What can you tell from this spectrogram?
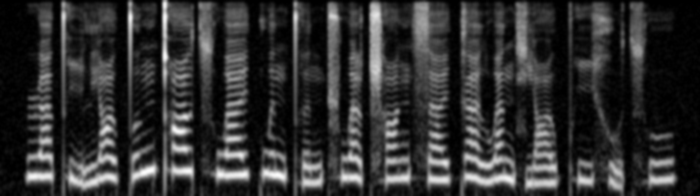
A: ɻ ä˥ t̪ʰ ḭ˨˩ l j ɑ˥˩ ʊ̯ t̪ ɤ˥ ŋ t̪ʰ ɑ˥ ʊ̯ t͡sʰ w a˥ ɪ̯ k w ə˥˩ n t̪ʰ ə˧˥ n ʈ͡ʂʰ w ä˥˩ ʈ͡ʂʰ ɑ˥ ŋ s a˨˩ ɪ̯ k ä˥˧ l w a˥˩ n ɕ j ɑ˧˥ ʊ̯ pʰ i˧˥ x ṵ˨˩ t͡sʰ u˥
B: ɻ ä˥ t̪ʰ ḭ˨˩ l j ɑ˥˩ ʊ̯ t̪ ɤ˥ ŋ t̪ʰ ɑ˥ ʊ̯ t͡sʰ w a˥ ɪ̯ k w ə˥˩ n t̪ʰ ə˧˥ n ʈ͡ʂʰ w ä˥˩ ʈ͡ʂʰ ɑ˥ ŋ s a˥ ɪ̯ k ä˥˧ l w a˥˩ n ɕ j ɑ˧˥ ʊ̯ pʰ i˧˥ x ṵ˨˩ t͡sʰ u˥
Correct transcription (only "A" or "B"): B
